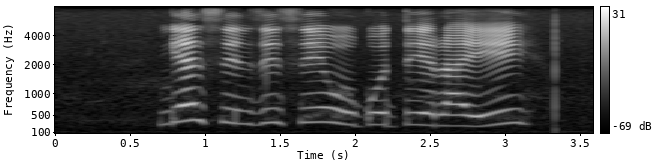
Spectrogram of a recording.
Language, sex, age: Tsonga, female, 23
